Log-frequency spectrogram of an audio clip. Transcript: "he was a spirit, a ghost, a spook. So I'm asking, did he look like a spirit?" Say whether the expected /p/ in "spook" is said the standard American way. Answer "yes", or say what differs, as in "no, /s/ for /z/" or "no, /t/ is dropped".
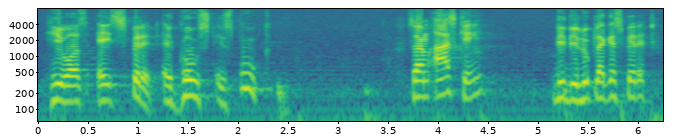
yes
